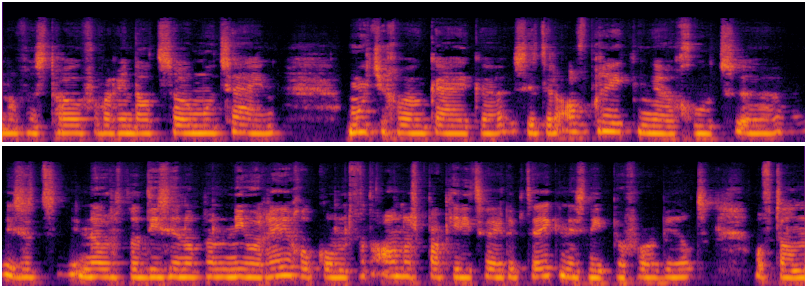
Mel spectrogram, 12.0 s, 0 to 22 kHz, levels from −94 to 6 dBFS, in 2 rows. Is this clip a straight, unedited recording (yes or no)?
yes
